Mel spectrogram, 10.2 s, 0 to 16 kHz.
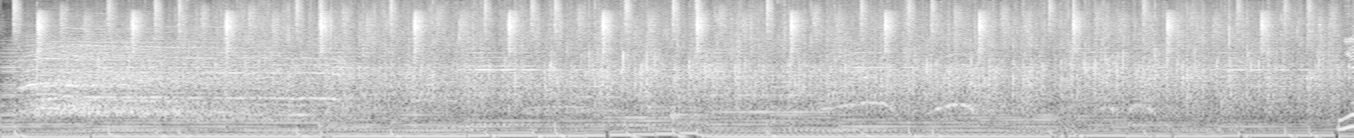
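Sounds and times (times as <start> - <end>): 
crowd applauding after a song: 0.1 - 10.1.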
